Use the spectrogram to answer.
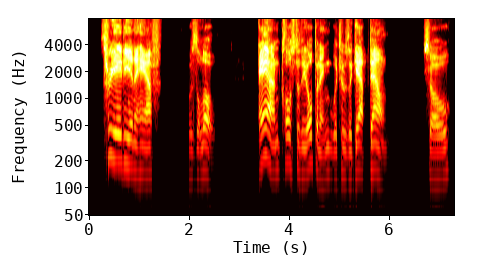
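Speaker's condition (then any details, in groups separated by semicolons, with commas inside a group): No condition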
